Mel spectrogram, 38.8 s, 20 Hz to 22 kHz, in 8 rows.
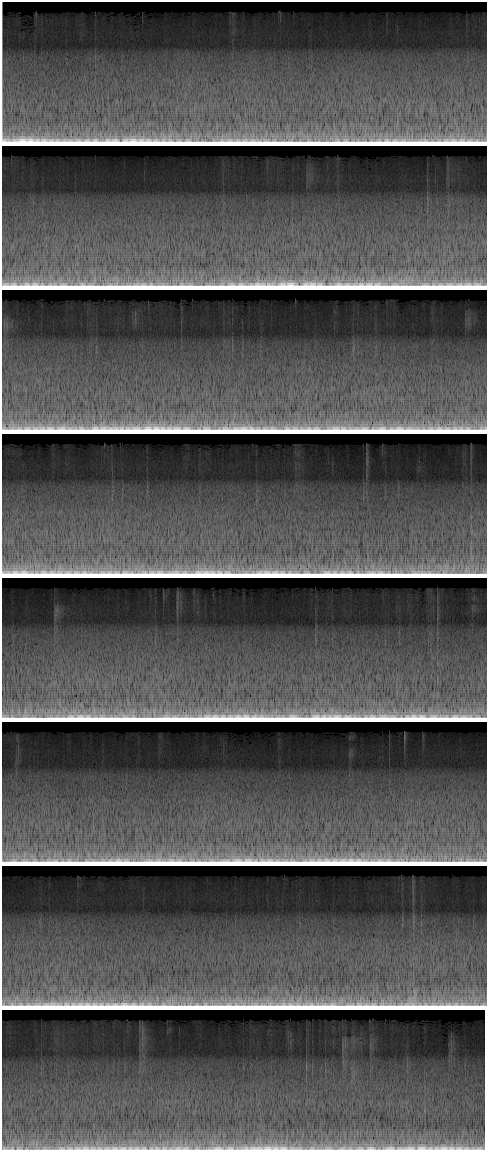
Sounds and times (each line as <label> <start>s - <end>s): wind 0.0s - 38.7s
